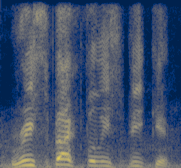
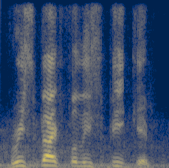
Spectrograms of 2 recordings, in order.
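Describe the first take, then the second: No difference in how they are said.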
